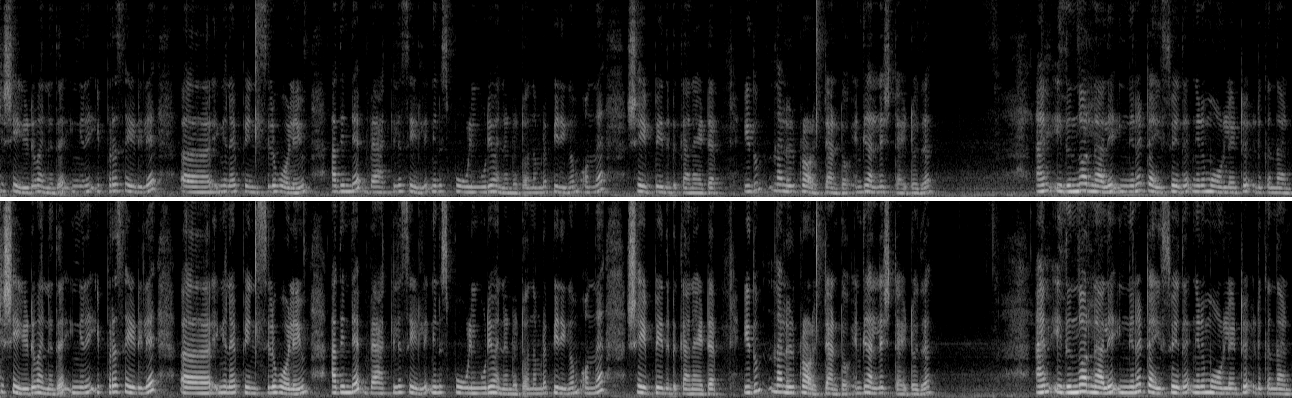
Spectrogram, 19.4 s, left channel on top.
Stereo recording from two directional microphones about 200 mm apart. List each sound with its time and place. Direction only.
0.0 s a woman's voice: 35° right (ahead or behind)
15.5 s a woman's voice: 30° right (ahead or behind)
